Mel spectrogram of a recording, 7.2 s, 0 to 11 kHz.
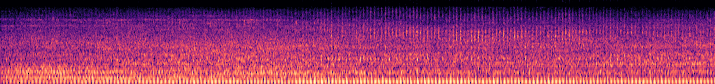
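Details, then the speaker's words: Chevy 250 cubic inch inline six, running after a reversed distributor firing order was fixed: slow, fairly even cold idle at about 540 rpm on the choke. The choke is slowly opening and idle is expected to rise. "you can hear our choke slowly opening because our choke is riding off of the spring that's in here so we're idling differently"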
